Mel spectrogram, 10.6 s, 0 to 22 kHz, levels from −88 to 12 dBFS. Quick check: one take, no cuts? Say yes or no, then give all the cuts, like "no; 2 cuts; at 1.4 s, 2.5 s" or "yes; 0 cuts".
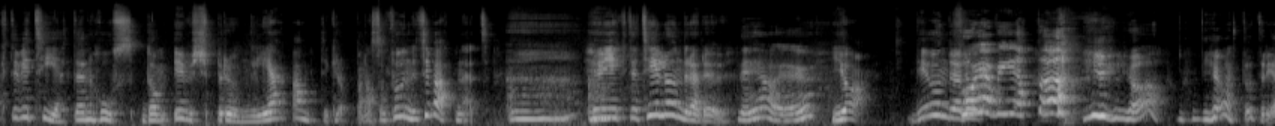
no; 1 cut; at 4.2 s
